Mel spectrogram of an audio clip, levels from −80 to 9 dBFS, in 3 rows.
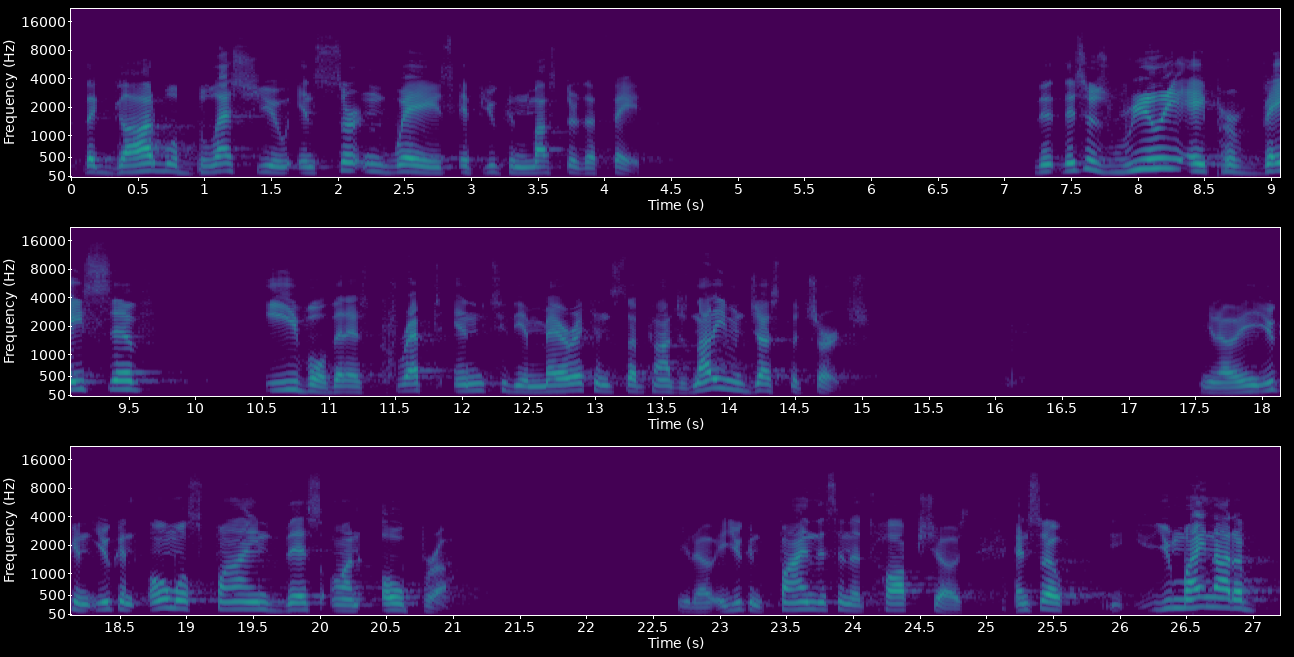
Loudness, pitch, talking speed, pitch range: -40 LUFS, 170 Hz, 130 wpm, 150-205 Hz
